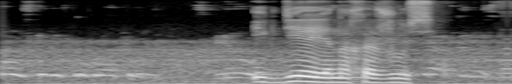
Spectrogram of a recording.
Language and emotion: Russian, neutral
